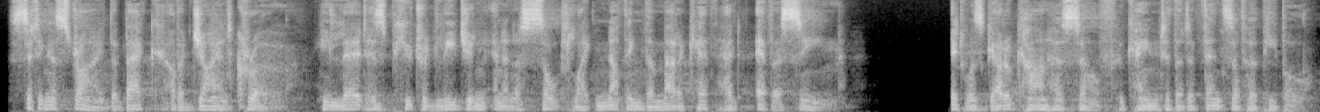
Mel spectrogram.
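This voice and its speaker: A man voicing an ancient, sorrowful god in a fantasy game, speaking in a solemn, eloquent and theatrical way. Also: extremely low pitch. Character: ancient male god, grave, sorrowful, brooding mentor. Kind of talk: scripted fantasy game monologue.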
